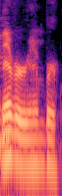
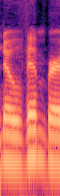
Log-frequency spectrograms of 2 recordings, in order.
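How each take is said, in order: First: The name is said with four syllables. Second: The name is said with three syllables. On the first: The speaker calls it right. "it's Neverember" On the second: The speaker calls it wrong. "I've been calling him November, and I know it's not November"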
